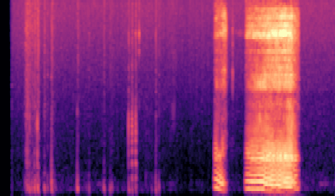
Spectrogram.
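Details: Sleeping Pug: soft clicks and snuffles, then a short snort and one long, loud, vibrating snore.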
